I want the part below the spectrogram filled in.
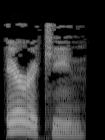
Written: errukine

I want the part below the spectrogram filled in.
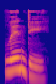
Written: lindi

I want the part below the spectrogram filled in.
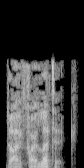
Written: diphyletic

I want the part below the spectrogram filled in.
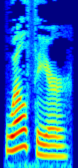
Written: wealthier

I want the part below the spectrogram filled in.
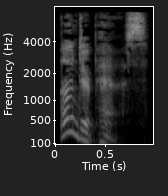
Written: underpass

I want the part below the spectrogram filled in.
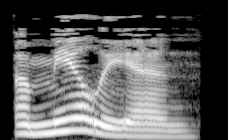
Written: emilienne

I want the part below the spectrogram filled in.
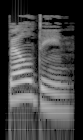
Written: beldene

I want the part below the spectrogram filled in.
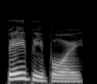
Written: babyboy

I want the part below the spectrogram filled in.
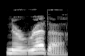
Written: Noretta

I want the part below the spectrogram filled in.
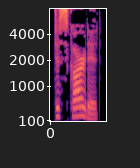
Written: discarded

